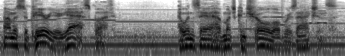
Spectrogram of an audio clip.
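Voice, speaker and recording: Tired military sergeant in a game, creaky voice, matter-of-fact, music behind. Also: male voice, deep voice, moderate pace. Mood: frustrated. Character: weary, dutiful male military sergeant major, frank. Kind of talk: video game voice acting.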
